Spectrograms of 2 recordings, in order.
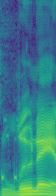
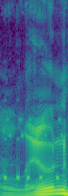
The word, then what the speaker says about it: Lunay: mr lunay i think his name is pronounced lunay not loon but i don't know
